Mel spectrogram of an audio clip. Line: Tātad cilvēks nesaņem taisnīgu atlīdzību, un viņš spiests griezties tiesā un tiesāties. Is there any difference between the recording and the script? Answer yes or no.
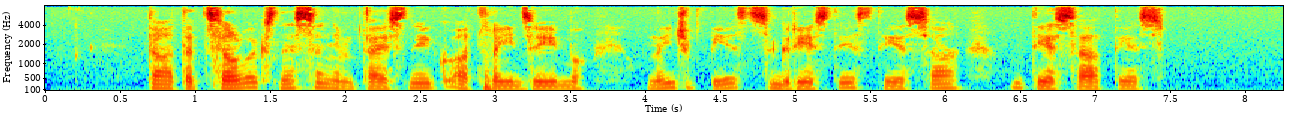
no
